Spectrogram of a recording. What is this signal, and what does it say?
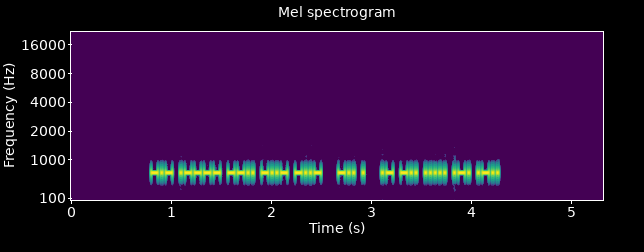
Morse code, heard as a keyed tone, about 49 wpm, 700 Hz. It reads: K1ZXX DE AD5RL
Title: USA Callsign DE Callsign - 5 Characters - 50wpm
